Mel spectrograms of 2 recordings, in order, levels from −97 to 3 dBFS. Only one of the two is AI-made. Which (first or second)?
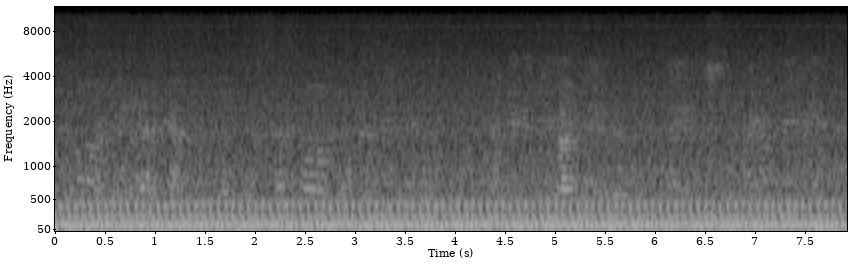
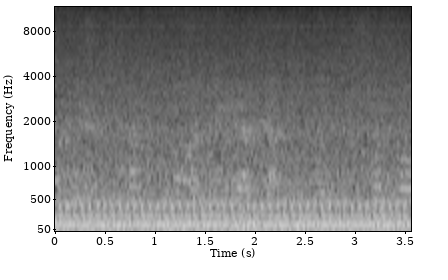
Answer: second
